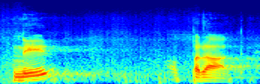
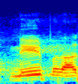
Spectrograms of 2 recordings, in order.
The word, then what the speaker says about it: निरपराध: निरपराध, यहाँ पर र के पीछे अ छिपा हुआ होता है, इसलिए आप उसको निरपराध भी, बोलने में अ का उच्चारण होता है लेकिन लिखने में नहीं आएगा, तो निरपराध भी आप बोल सकते हैं।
